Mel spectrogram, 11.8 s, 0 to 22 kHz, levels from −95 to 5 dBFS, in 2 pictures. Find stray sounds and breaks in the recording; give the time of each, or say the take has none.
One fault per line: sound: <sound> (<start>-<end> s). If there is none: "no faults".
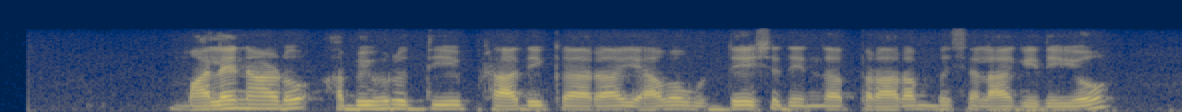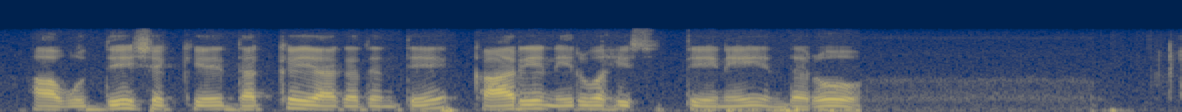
no faults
